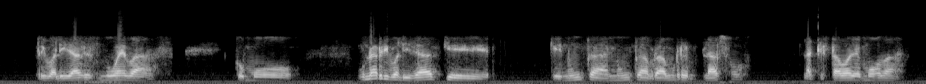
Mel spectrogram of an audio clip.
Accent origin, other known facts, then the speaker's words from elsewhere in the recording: Tala, Jalisco, Mexico; Tala, Jalisco, mi tierra querida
